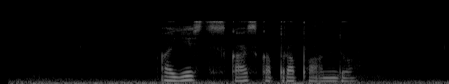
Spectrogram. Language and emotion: Russian, neutral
